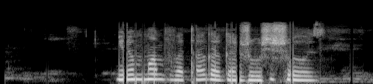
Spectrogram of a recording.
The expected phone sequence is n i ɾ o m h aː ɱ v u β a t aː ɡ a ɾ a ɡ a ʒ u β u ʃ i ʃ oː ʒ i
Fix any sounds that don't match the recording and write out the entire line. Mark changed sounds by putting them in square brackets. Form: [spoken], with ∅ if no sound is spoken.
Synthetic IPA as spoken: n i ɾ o m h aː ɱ v u β a t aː ɡ a ɾ a ɡ a ʒ u β u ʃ i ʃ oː [z] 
